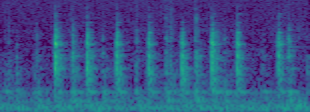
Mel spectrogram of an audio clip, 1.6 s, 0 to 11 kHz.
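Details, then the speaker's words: Mazda 3 rear brake caliper with new pads, shaken by hand; about ten sharp tinny metal rattles in under two seconds from the inner pad, because the pad springs were not spread; fix: remove caliper and spread the springs with pliers. "начинает вот так вот дребезжать. Вот колодки новые. И вот здесь вот так вот дребезжат. Внешне стоит нормально, вот внутренне стучит."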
